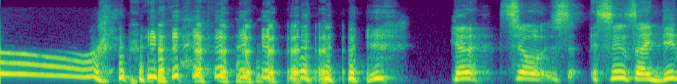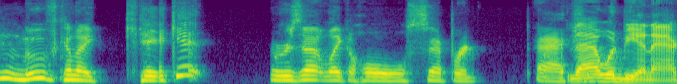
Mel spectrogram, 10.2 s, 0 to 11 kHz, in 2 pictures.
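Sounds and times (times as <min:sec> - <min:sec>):
voice imitating an elephant trumpeting: 0:00.0 - 0:00.9
laughter: 0:00.7 - 0:03.0
speech: 0:00.7 - 0:10.1.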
